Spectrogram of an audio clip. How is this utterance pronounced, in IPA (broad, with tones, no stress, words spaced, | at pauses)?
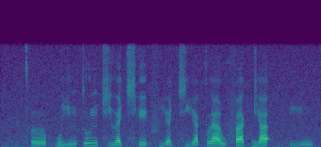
tʰɤː˨˩p̚ wi˦˥ntu˥˩nt͡ɕɯ˧a̯ t͡ɕʰe˦˥ʔfi˩˦a̯t͡ɕi˨˩a̯kla˧w fa˥˩k̚ ja˥˩ʔpʰi˧n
